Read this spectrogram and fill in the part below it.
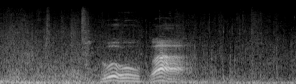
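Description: A large creature roars.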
